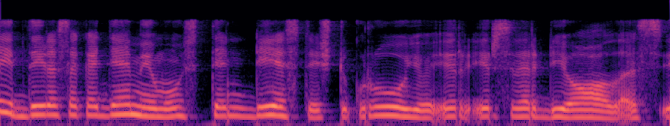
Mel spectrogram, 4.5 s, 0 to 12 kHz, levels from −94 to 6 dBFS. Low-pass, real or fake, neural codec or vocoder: 7.2 kHz; real; none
